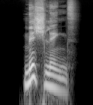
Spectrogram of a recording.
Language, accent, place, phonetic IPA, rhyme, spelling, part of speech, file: German, Germany, Berlin, [ˈmɪʃlɪŋs], -ɪʃlɪŋs, Mischlings, noun, De-Mischlings.ogg
- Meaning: genitive singular of Mischling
